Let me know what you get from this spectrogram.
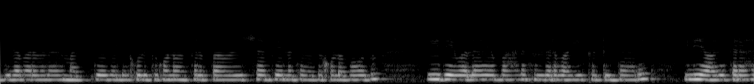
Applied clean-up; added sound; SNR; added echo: none; none; none; reverberation time 0.3 s.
